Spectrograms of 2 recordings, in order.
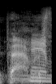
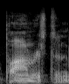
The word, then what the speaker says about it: Palmerston: And if you're a local, say it right. If you're a local, you say Palmerston.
